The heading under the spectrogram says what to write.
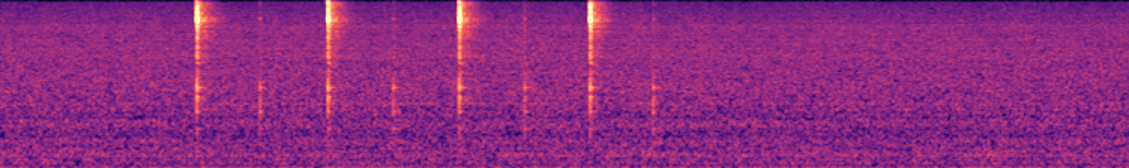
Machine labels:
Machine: valve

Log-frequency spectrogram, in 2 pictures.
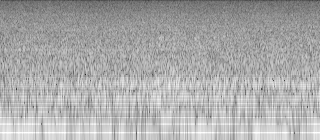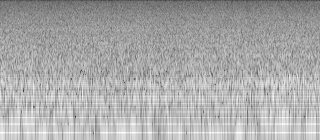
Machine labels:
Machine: fan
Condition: normal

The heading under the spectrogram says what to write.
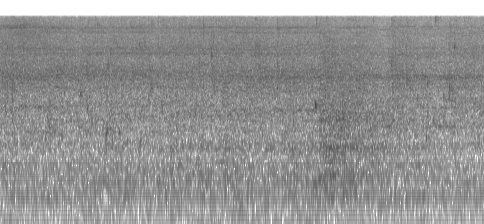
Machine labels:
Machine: pump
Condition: normal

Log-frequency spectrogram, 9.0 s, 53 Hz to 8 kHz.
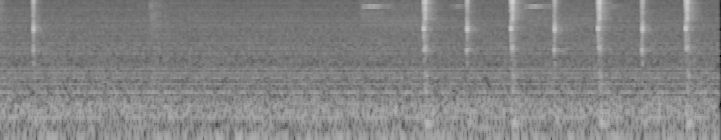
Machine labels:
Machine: valve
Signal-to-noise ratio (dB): 0 dB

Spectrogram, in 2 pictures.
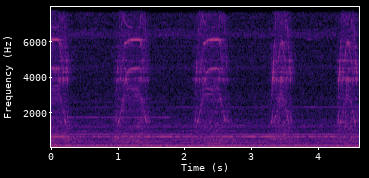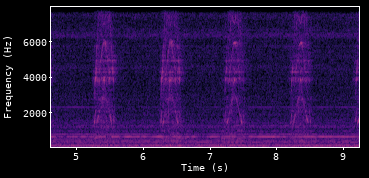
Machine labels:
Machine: slide rail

